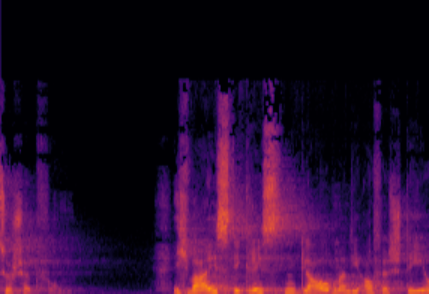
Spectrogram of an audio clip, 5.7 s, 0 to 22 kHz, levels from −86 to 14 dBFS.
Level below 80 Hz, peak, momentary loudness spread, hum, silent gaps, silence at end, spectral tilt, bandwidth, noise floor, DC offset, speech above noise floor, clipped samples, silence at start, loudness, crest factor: -60 dBFS; -4 dBFS; 13 LU; none; none; 0 s; -3.5 dB/octave; 16 kHz; -65 dBFS; under 0.1%; 44 dB; under 0.1%; 0 s; -21 LUFS; 18 dB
